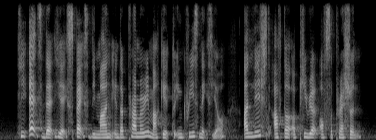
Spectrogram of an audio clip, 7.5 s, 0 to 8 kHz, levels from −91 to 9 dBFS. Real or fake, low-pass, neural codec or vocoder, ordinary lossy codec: fake; none; codec, 16 kHz, 4 kbps, X-Codec, HuBERT features, trained on balanced general audio; none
